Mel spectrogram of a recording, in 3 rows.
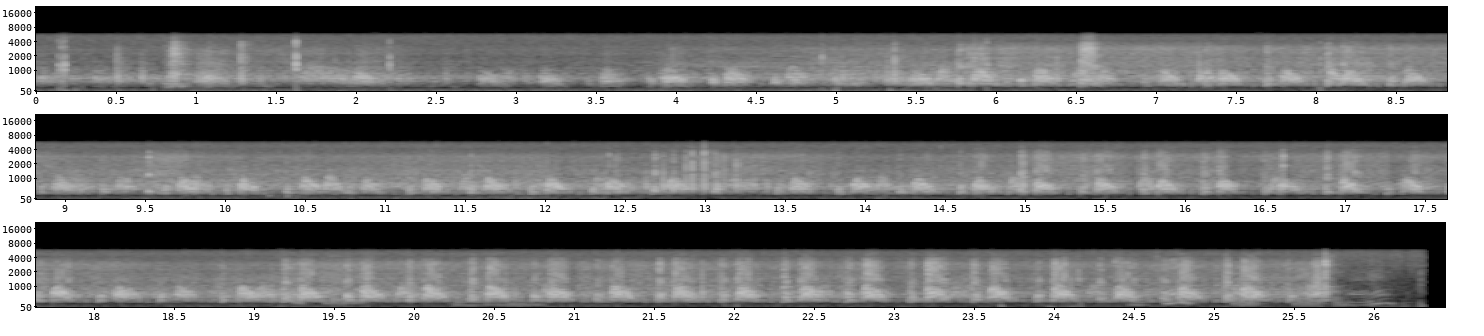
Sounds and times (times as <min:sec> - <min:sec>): Speech: 0:24.5 - 0:26.3.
